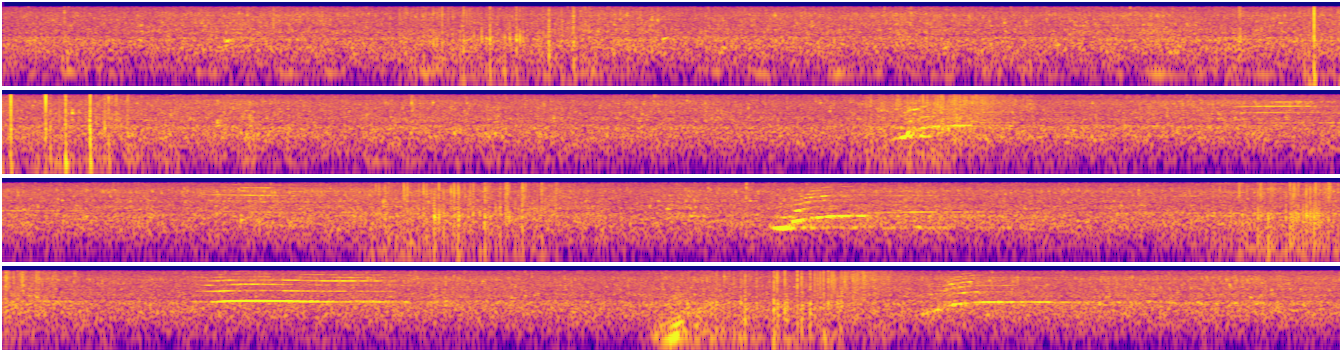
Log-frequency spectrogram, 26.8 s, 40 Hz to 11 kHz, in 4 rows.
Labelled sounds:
11.3	11.6	humpback whale, 0.78 to 1.1 kHz
12.8	13.5	humpback whale, 1.2 to 5.0 kHz
14.4	14.8	humpback whale, 3.3 to 6.0 kHz
17.4	18.1	humpback whale, 0.78 to 3.5 kHz
19.4	19.7	humpback whale, 7.2 to 7.3 kHz
21.0	22.0	humpback whale, 0.94 to 6.4 kHz
24.8	25.4	humpback whale, 0.78 to 5.0 kHz

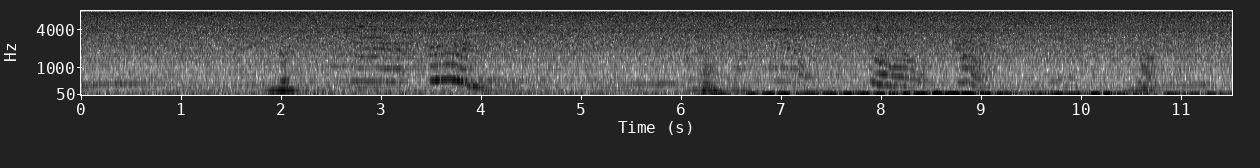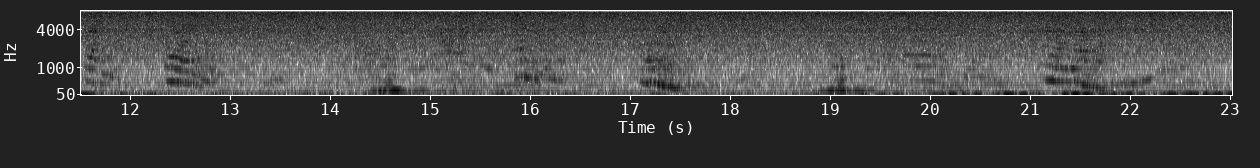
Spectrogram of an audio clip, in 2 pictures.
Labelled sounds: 2.4	3.9	humpback whale, 0.93 to 3.9 kHz
6.8	8.3	humpback whale, 0.90 to 4.1 kHz
12.3	12.7	humpback whale, 0.80 to 1.6 kHz
19.7	20.1	humpback whale, 0.99 to 1.7 kHz
21.1	21.7	humpback whale, 0.90 to 2.0 kHz

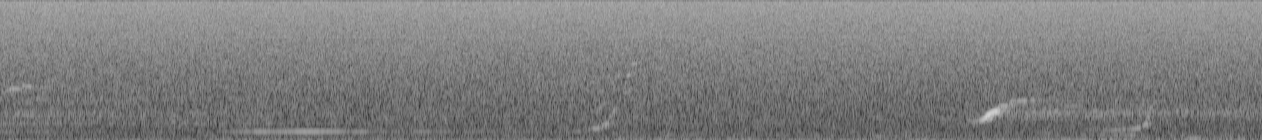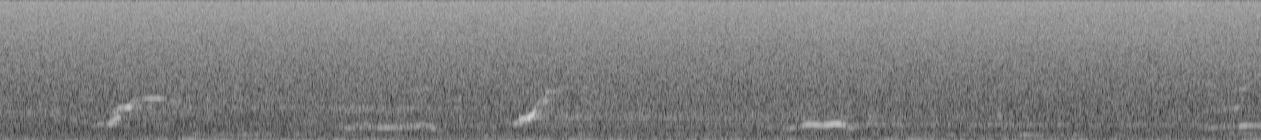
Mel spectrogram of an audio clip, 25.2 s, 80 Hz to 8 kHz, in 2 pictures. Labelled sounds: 0.0	0.4	humpback whale, 1.1 to 1.3 kHz
9.9	10.3	humpback whale, 0.80 to 0.96 kHz
13.8	14.3	humpback whale, 0.80 to 1.0 kHz
18.0	18.3	humpback whale, 0.80 to 1.2 kHz

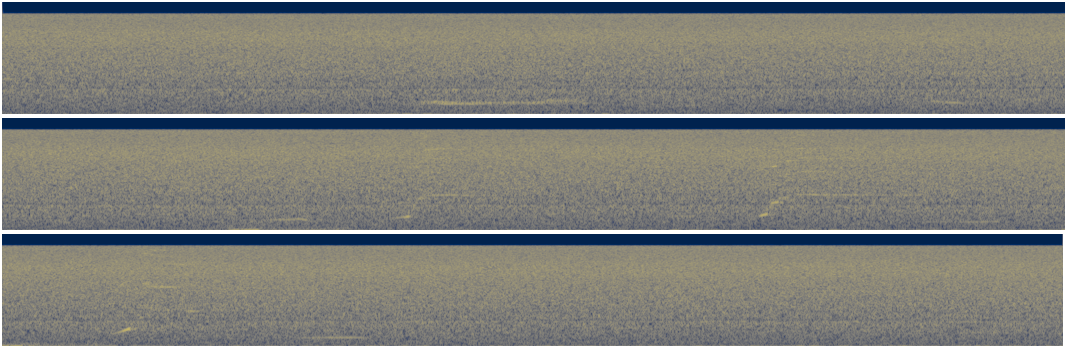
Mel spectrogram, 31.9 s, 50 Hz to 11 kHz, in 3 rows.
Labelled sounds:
14.9	15.2	humpback whale, 1.1 to 4.4 kHz
18.6	18.8	humpback whale, 1.1 to 1.2 kHz
22.7	23.0	humpback whale, 2.2 to 2.3 kHz

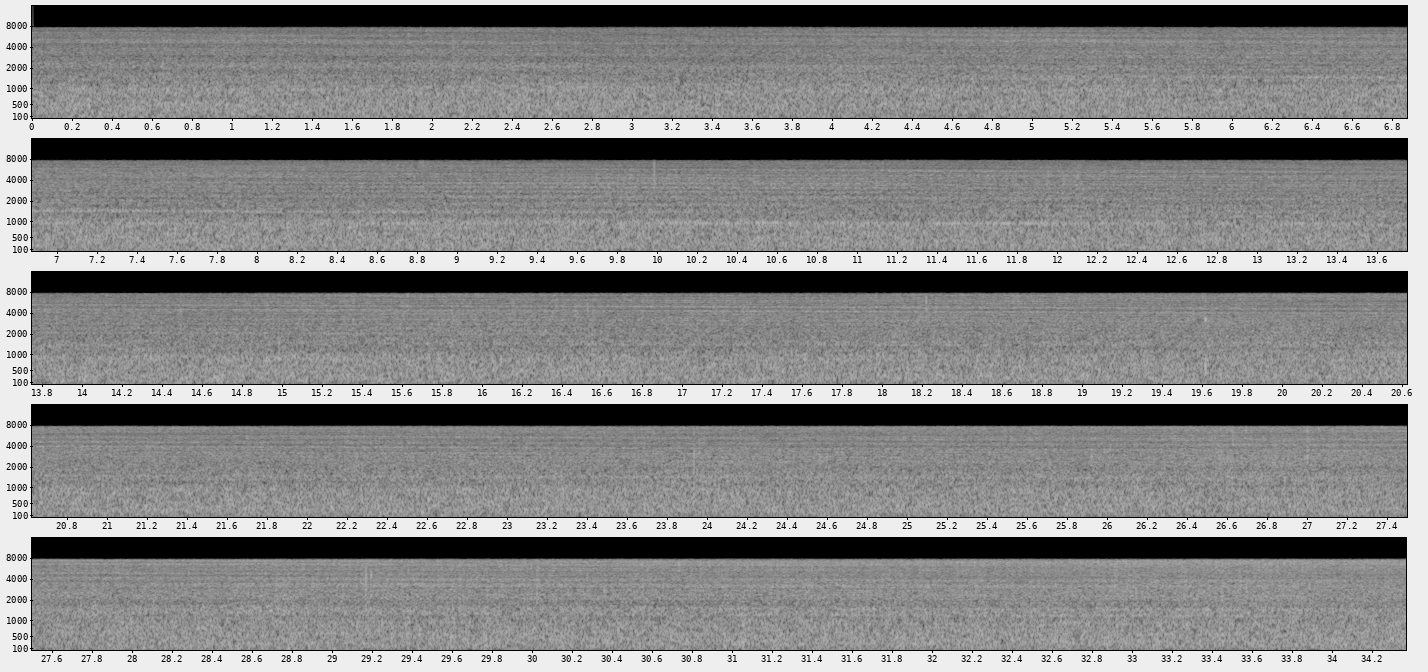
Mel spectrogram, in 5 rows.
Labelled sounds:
1.9	2.1	vessel noise, 4.4 to 4.6 kHz
4.5	5.5	vessel noise, 5.8 to 7.1 kHz
6.3	6.7	vessel noise, 5.6 to 5.8 kHz
9.3	9.6	vessel noise, 7.7 to 7.8 kHz
11.3	12.7	vessel noise, 4.4 to 6.7 kHz
13.4	13.6	vessel noise, 7.2 to 7.4 kHz
15.8	17.0	vessel noise, 6.0 to 7.7 kHz
17.4	17.9	vessel noise, 4.5 to 6.8 kHz
19.4	20.3	vessel noise, 6.3 to 6.6 kHz
20.7	21.0	vessel noise, 5.2 to 5.4 kHz
27.2	27.6	vessel noise, 6.5 to 6.7 kHz

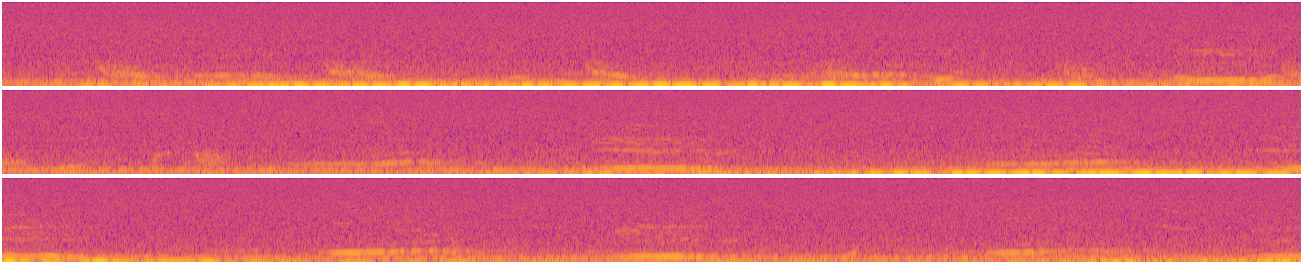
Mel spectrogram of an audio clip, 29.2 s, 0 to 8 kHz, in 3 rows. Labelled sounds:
8.9	9.2	humpback whale, 1.2 to 1.4 kHz
24.1	24.3	humpback whale, 0.93 to 1.2 kHz
28.1	28.4	humpback whale, 1.2 to 1.5 kHz

